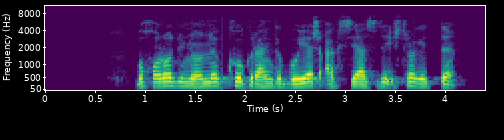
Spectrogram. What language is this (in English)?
Uzbek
